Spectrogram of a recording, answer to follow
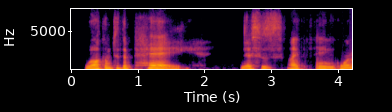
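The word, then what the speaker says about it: פא: dot in the center this is the p sound it's pronounced pay this is a pay this is a pay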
